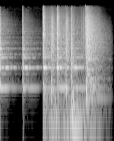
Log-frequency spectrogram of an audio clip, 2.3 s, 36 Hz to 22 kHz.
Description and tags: wafb fill acoustic 105 bellboy
acoustic, fills, sound-effect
